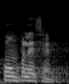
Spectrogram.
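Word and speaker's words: complaisant: होता है कंप्लेसेंट और कंप्लेसेंट कंप्लेसेंट और कंप्लेसेंट देखो मीनिंग में भी उतना ही फर्क है जितना स्पेलिंग में मैंने बोला प्रोनंसिएशन सेम है यह है सी ओ एम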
